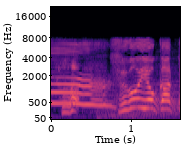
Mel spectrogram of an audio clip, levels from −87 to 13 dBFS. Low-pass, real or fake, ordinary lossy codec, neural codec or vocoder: none; real; none; none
